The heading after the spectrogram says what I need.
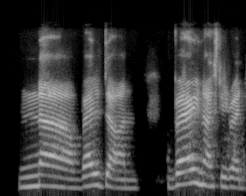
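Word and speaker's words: نَ: And noon with the fatha is pronounced? Da. Na.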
